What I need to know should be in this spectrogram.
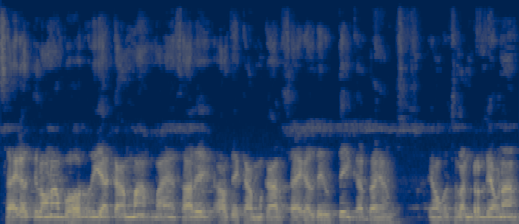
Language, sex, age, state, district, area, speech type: Punjabi, male, 45-60, Punjab, Mansa, urban, spontaneous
